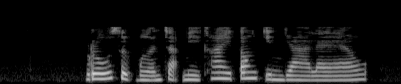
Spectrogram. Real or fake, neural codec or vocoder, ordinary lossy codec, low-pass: real; none; MP3, 24 kbps; 7.2 kHz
